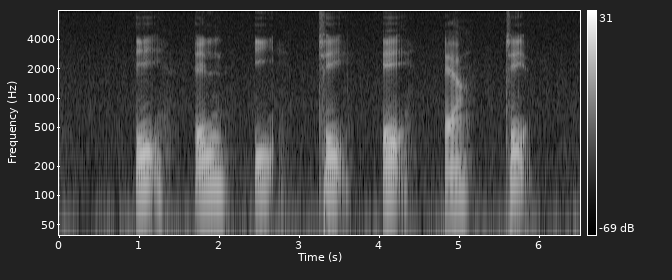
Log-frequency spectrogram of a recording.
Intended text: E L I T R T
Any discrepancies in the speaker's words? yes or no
yes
